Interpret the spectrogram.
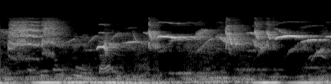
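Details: Oriental magpie-robin singing steadily in a rough-voiced style: varied high whistles, slurred rising and falling notes and harsh burry phrases, with a constant low humming drone underneath.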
